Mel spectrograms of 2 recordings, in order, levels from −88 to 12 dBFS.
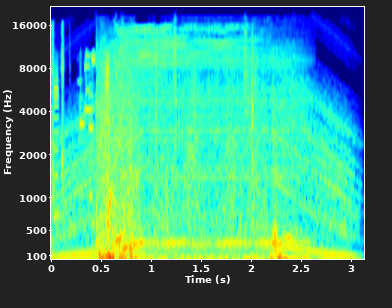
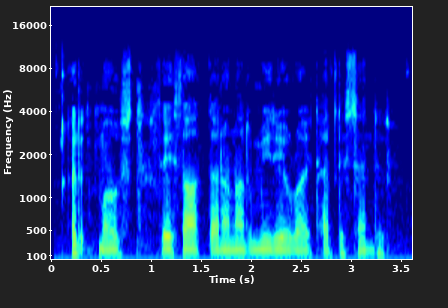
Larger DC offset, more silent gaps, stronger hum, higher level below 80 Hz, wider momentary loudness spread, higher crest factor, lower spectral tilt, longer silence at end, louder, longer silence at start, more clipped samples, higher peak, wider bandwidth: neither; neither; neither; first, -22 dBFS vs -62 dBFS; about the same, 11 LU vs 9 LU; second, 18 dB vs 24 dB; second, -3.5 dB/octave vs -5.5 dB/octave; second, 0 s vs 0.2 s; first, -19 LUFS vs -39 LUFS; about the same, 0 s vs 0.1 s; neither; first, 0 dBFS vs -16 dBFS; first, 19 kHz vs 12 kHz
